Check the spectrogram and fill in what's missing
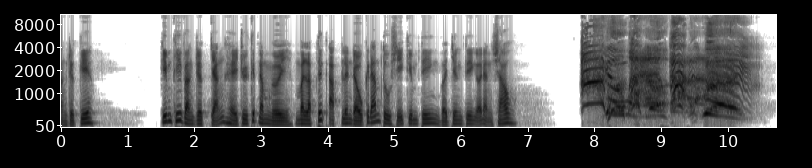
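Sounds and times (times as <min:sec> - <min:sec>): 
speech: 0:00.0 - 0:00.6, 0:01.5 - 0:06.9
crowd of warriors screaming in anguish: 0:07.8 - 0:10.5.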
